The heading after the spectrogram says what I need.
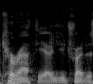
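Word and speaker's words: Cerathia: okay I'm sorry used in the fight the karathia why space c-e-r-a-t-h-i-a see all up exactly how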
